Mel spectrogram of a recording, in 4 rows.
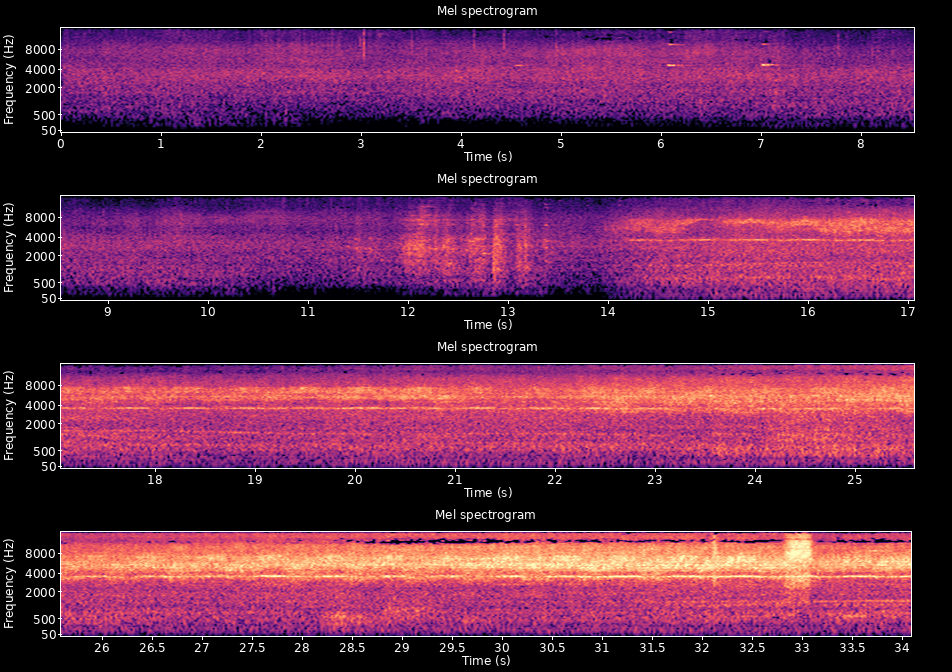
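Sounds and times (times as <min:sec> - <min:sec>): freight cars rolling over rails: 0:11.3 - 0:34.0
high-pitched wheel squeal: 0:14.0 - 0:34.0.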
